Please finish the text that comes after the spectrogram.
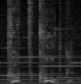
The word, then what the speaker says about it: Koop-Koog: As for nomenclature, to address my individual person, I believe it would be pronounced Koop-Koog.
